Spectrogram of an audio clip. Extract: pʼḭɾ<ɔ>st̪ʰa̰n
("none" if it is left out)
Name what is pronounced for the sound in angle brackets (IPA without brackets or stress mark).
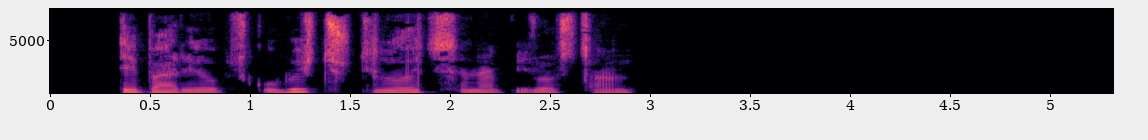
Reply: ɔ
